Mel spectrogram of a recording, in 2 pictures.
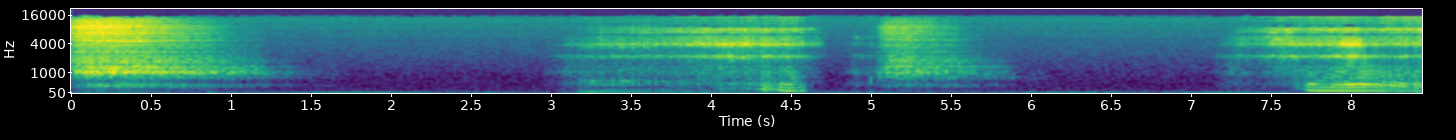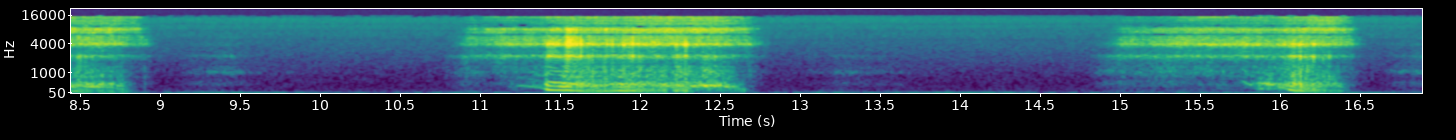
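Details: Slow, loud, rattling snores during sleep, about 16 a minute, with quieter breathing between them and a low background hum; ordinary snoring.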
